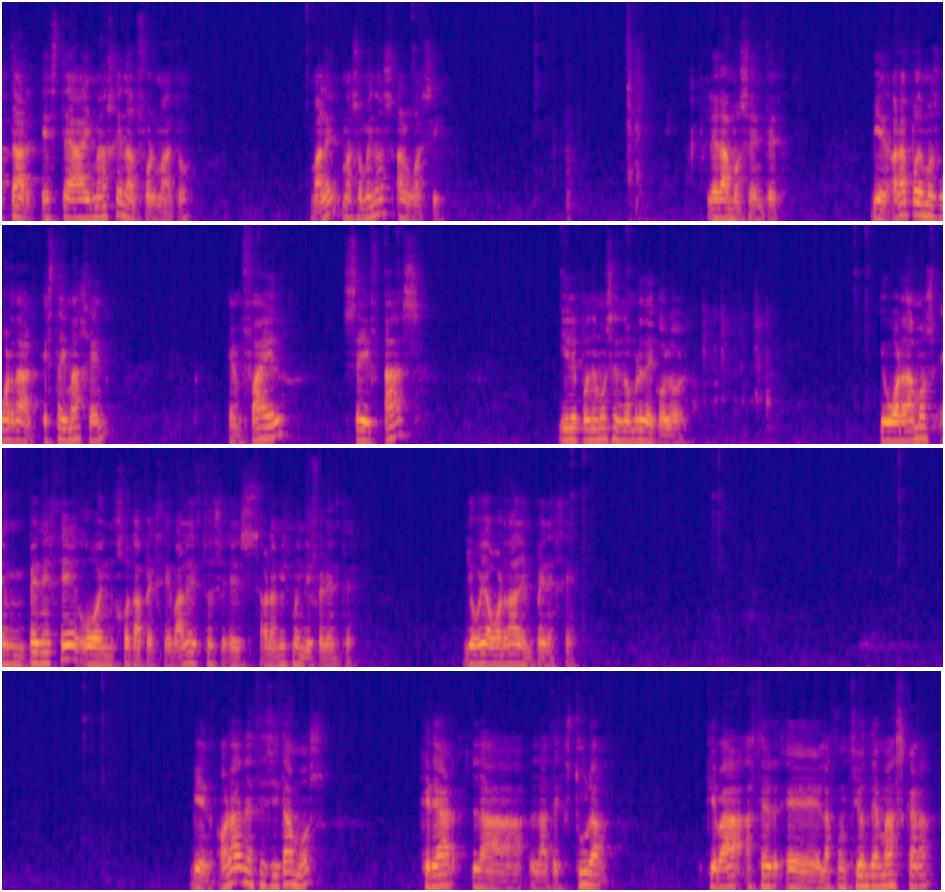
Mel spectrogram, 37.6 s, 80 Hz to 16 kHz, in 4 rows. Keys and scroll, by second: 6.3 Return.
